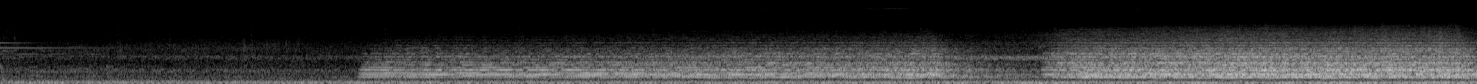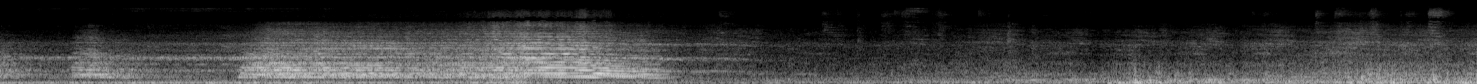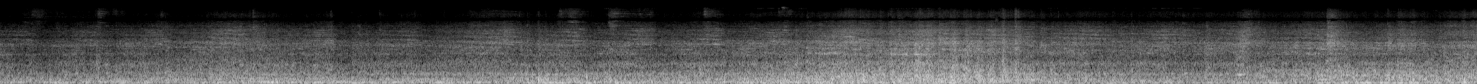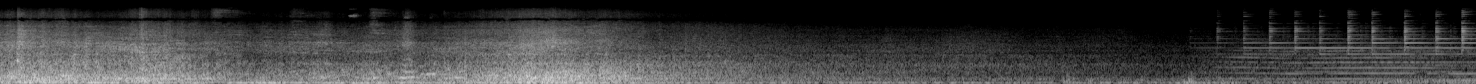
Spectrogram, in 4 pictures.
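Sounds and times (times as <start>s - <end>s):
train wheels clicking over rail joints: 22.5s - 51.2s.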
